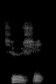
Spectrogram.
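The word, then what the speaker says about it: Touchet: walla called uh well it's spelled like touche but they pronounce it toushi i always love that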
